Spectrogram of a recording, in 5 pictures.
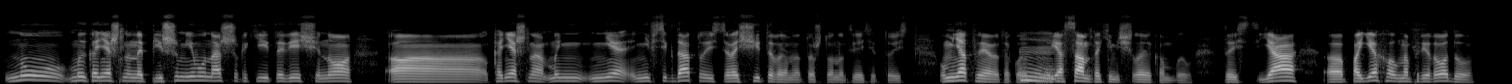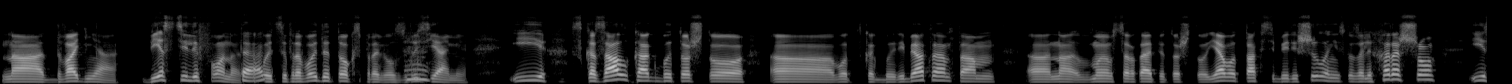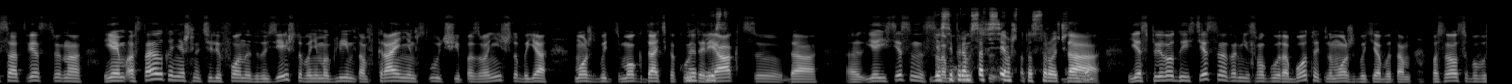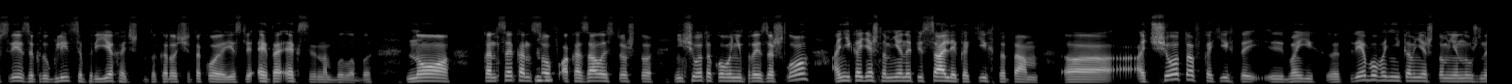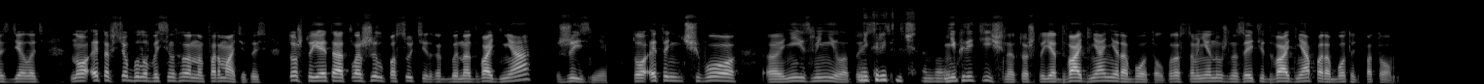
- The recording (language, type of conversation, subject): Russian, podcast, Как в вашей компании поддерживают баланс между работой и личной жизнью?
- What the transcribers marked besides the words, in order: none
